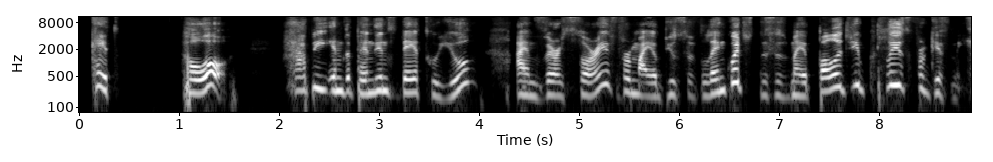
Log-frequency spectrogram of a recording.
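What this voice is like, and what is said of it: Put-on foreign accent, well done. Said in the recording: “That accent work is second to none.”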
